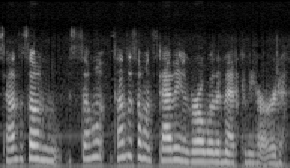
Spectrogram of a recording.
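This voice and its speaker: A woman's voice: fairly high pitch, brisk, lo-fi sound. A woman hosting a let's play, reading a visual novel aloud expressively with casual asides. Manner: animated, expressive.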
